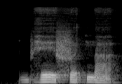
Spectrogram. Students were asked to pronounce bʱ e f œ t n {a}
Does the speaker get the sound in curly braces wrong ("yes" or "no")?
no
